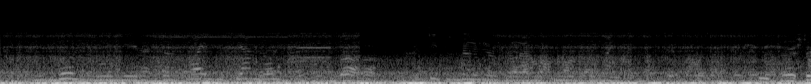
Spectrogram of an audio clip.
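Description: Inside a car's cabin rolling slowly over a rutted dirt road: a steady low rumble from the tyres and suspension on the unpaved surface, with people talking indistinctly.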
